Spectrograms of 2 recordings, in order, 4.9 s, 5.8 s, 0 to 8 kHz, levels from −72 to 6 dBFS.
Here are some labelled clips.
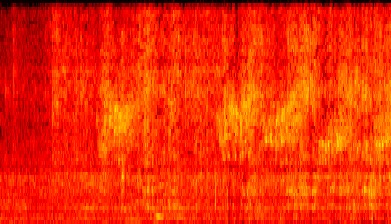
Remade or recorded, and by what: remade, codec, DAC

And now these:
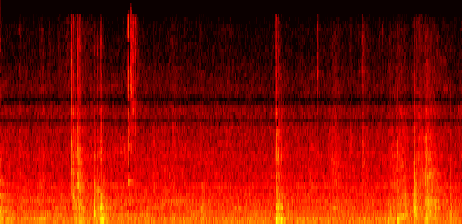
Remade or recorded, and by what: recorded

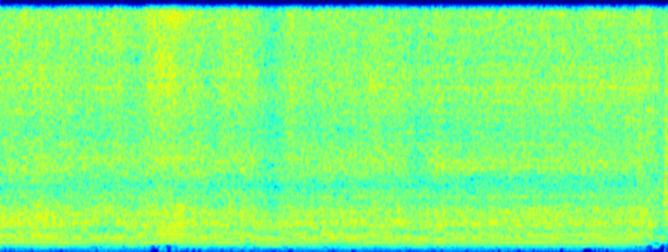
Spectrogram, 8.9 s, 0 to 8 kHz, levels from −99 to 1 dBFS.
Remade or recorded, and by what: recorded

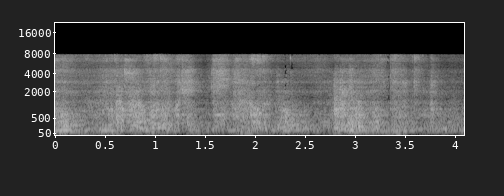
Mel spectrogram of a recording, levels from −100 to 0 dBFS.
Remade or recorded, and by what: remade, codec, DAC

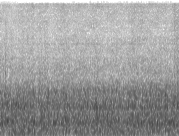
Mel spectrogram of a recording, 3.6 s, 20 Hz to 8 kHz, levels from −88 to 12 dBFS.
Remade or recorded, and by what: remade, codec, DAC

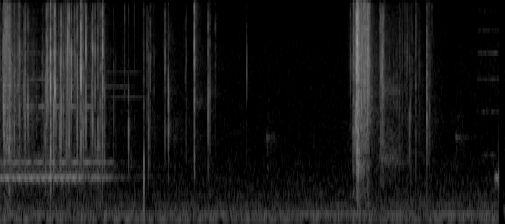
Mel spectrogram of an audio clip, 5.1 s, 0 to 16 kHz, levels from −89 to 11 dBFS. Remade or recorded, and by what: recorded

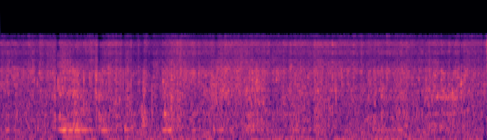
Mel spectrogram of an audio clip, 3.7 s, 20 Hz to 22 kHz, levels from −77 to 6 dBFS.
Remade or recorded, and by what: remade, codec, DAC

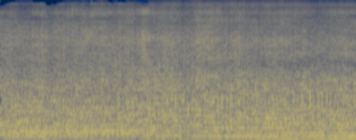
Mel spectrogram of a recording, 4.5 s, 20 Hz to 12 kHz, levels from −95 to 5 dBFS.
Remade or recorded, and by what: remade, codec, DAC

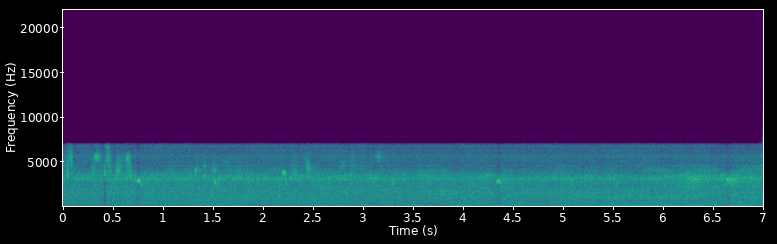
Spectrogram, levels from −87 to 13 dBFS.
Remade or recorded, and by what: remade, codec, DAC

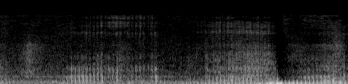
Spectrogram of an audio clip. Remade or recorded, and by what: recorded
